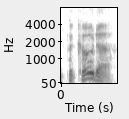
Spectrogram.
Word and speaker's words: Pochoda: She's going to be discussing her really fantastic new novel, The Distant Dead, with Ivy Pochoda, and I got it right this time.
